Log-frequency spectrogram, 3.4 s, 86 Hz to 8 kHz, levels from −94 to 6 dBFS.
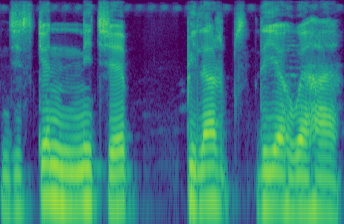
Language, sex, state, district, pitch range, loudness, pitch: Hindi, male, Jharkhand, Palamu, 120-135 Hz, -14 LUFS, 125 Hz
